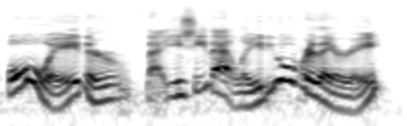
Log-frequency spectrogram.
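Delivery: sing-song Canadian man with swooping pitch; hammed-up Canadian lilt; Canadian accent. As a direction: imitate a very Canadian coworker. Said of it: "he's this proper Canadian man".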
